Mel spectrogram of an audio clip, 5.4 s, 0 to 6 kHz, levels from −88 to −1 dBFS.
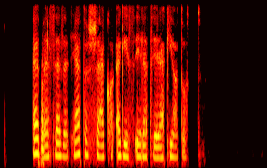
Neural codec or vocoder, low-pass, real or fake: none; 5.4 kHz; real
